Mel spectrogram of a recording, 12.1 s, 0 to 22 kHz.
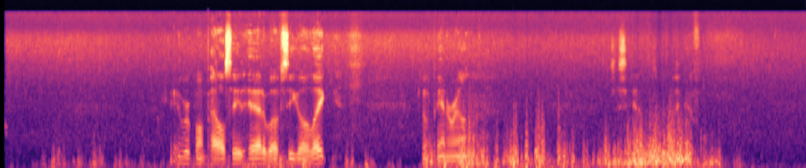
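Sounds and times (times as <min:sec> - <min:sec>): wind gusting across microphone: 0:00.1 - 0:12.0.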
